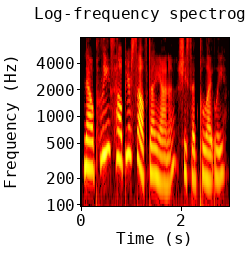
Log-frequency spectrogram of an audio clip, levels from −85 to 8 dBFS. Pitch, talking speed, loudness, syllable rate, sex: 255 Hz, 160 wpm, -21 LUFS, 5.1 syllables/s, female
